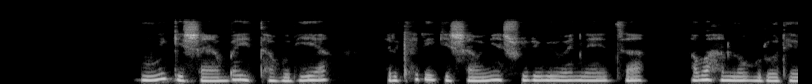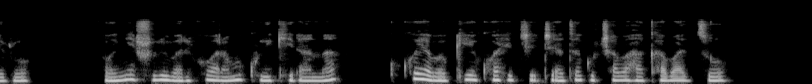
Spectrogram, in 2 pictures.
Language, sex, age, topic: Rundi, female, 25-35, education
